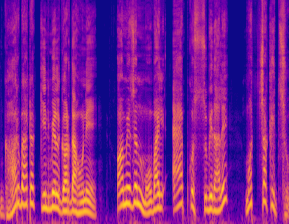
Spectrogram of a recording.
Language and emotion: Nepali, surprised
